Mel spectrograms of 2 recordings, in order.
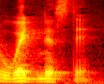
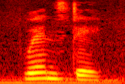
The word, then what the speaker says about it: Wednesday: have learned for example wedness day it's not wedes day see how it's said Wednesday Wednesday W day next America many of us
